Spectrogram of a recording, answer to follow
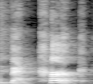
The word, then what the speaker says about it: Beckert: Some pronounce it as Beckert, B-E-C-K-E-R-T, and Seth Rockman.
